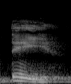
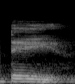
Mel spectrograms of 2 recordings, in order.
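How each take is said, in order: No difference in how they are said.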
